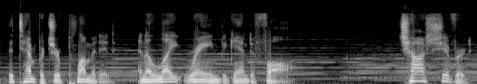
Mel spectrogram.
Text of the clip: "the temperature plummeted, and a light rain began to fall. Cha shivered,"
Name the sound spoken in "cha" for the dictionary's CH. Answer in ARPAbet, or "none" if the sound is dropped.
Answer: CH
